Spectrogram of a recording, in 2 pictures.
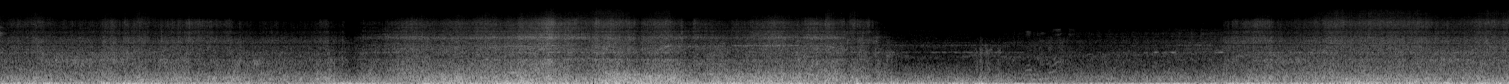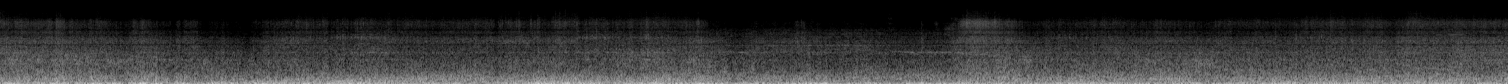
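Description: Wind buffeting the microphone of a camera on a tandem paraglider in flight: a continuous, gusty low rushing.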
